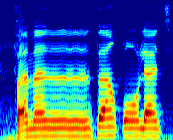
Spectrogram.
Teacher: padahal sa-nya tidak panjang, sa tidak panjang, tapi dibaca panjang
